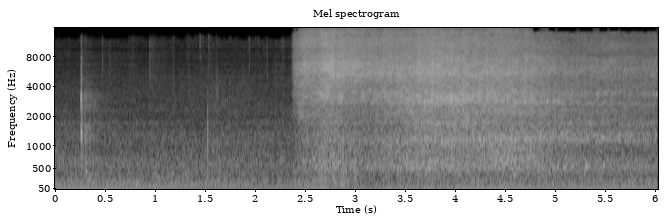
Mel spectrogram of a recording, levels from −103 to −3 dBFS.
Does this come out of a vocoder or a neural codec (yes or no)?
yes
